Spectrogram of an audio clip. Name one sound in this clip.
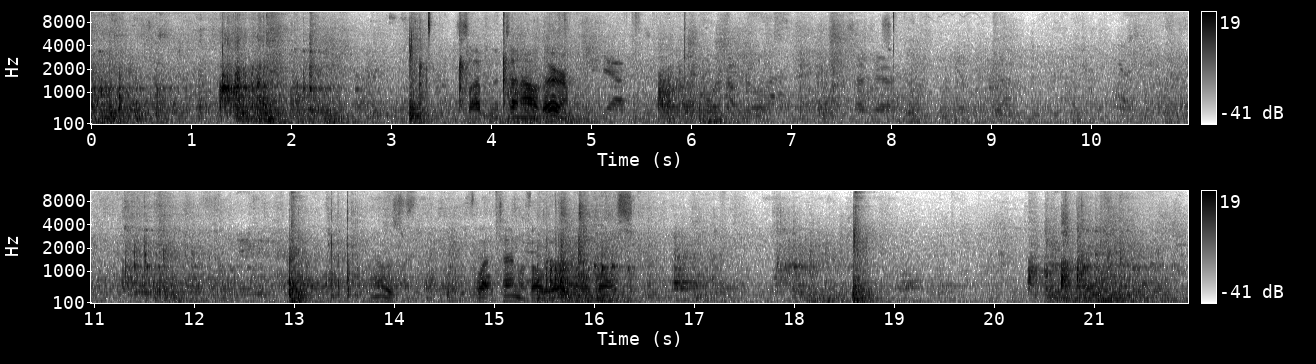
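Bowling balls rumble down the lanes.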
